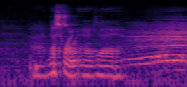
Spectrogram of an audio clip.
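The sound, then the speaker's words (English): Cattle mooing inside a new extension cattle shed built for the winter and laid out for heifers: several long, drawn-out moos overlapping one another, fairly loud, with a low rumble of the herd underneath, while heavy wind and rain fall outside. “What I'm doing is that they've built a new, an extension shed to the existing cattle shed, as it were, for the winter.”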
